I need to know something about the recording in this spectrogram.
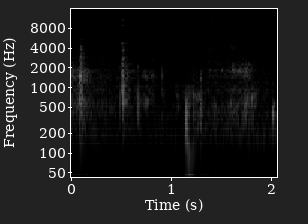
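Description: A few faint, scattered metallic clicks and ticks from working a small hand-lever arbor press as its ram is brought down onto a motor bearing; the clearest click comes about half a second in.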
